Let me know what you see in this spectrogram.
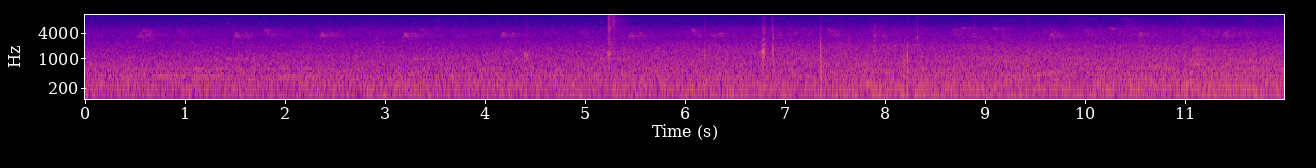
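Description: Outdoor city ambience: a steady background hum with a small bird chirping over and over, a couple of times a second, and a few sharp clicks near the middle.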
